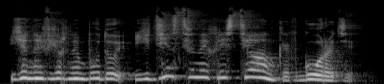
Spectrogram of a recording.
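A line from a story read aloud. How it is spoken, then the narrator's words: Sad quiet whisper. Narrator (Russian): Опечалившись, Шоу-сан тихо шепнула миссионерке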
